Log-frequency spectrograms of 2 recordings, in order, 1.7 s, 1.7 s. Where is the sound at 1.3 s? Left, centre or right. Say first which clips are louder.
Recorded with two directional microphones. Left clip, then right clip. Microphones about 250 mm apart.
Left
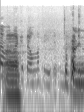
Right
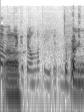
Right 1 dB; centre.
